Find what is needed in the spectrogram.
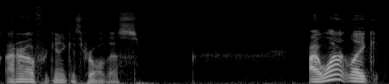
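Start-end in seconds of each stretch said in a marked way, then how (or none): none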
